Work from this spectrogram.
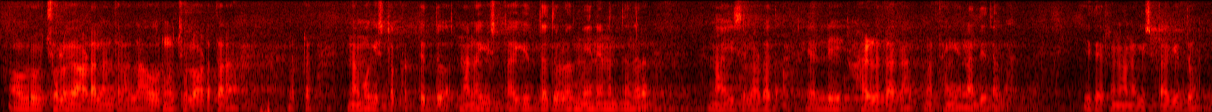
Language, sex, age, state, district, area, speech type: Kannada, male, 18-30, Karnataka, Gulbarga, urban, spontaneous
